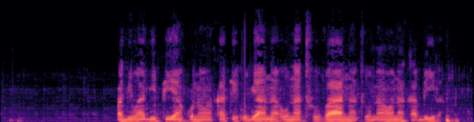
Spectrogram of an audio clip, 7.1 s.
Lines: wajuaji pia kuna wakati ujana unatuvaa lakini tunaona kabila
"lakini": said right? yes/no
no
